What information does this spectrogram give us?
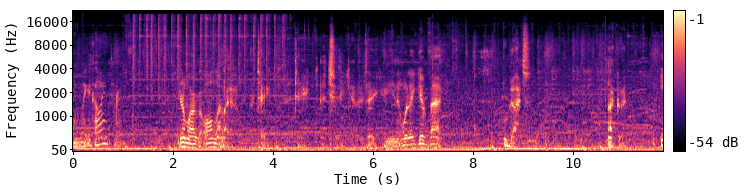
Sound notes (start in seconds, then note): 8.6 speaking foreign language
